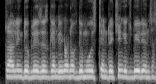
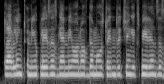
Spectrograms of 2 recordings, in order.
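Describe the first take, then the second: First: The voice is low, thick and husky. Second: The voice is higher, thinner and sharper. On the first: The speaker calls it wrong. "when you have a husky voice, something like this. Very thick, husky voices" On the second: The speaker calls it right. "increase your pitch, sharpen the pitch, thin it. A little sharper, not completely sharp"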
